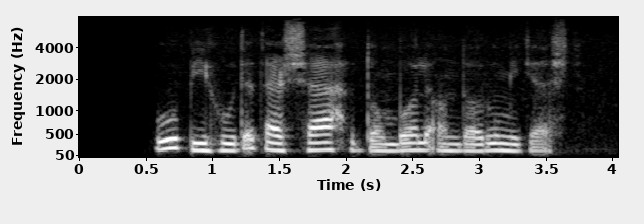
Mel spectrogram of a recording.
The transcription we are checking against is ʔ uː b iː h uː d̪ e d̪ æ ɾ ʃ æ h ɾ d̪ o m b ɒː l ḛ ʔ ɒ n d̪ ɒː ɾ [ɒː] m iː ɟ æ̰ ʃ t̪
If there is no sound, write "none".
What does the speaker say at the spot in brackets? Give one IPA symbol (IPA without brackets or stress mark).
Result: uː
